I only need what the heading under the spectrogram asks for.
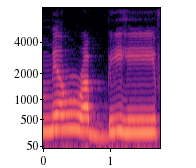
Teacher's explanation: جب ہم نے میم کو را سے ملانا ہے تو یہاں پر غنہ نہیں کریں گے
